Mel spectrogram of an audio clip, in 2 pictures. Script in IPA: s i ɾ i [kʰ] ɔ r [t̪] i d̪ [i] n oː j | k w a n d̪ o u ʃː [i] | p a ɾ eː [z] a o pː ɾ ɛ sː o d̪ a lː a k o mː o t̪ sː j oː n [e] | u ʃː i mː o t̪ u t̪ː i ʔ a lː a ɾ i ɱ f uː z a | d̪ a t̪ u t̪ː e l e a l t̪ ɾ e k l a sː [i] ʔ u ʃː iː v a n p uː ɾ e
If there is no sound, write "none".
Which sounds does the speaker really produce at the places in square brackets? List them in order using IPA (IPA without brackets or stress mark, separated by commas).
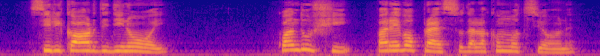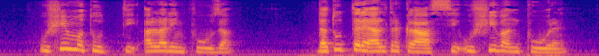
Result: k, d̪, i, i, v, e, i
